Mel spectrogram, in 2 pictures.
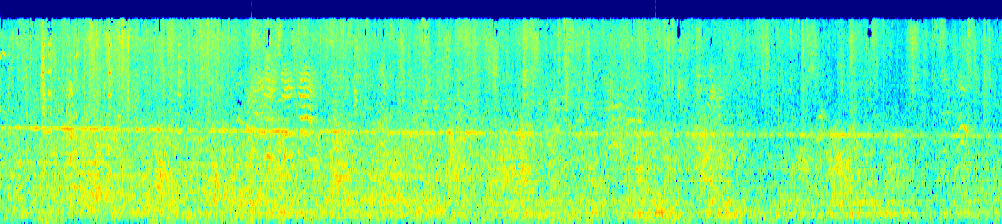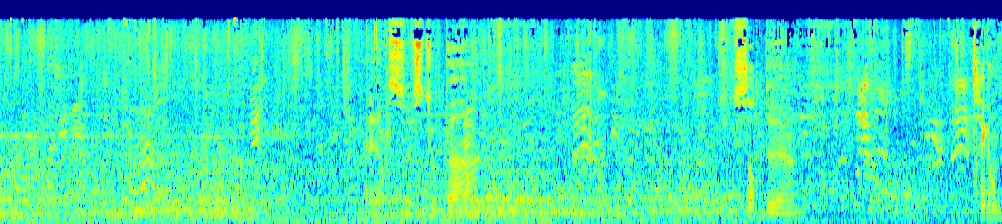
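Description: A dense, steady wall of traffic rumble fills the scene, engines droning with a low roar that could include an airplane overhead, plus a faint sustained whine and scattered honks and clatter.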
